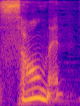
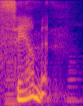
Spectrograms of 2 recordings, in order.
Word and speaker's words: salmon: It would be pronounced salmon, but it's salmon.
